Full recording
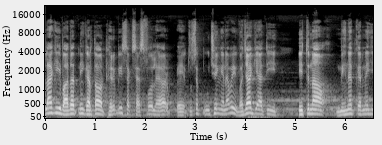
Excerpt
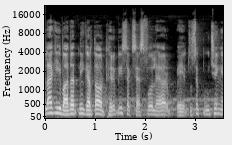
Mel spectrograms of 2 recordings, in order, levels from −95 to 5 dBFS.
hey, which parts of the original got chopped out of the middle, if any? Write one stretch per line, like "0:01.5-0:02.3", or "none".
none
